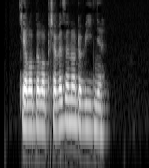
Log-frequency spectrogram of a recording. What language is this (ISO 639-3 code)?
ces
